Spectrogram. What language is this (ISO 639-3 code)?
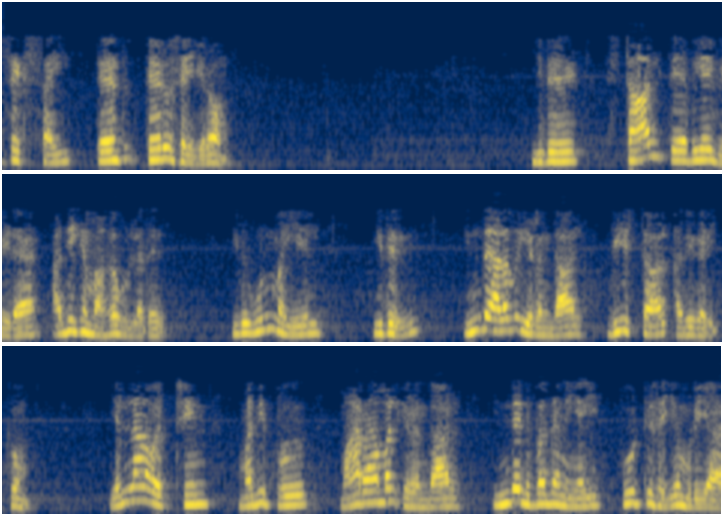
tam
